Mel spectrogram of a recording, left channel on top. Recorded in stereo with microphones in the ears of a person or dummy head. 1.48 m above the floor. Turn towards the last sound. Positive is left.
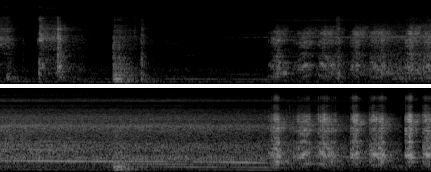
turn(degrees=-55)  # may be behind; listen again after turning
